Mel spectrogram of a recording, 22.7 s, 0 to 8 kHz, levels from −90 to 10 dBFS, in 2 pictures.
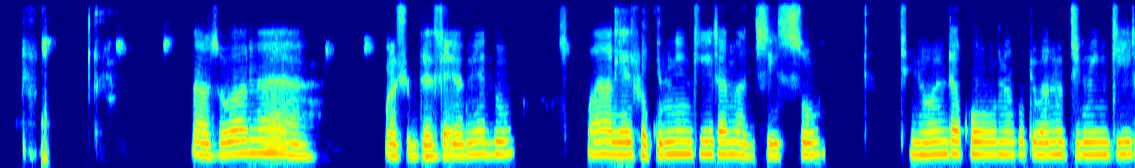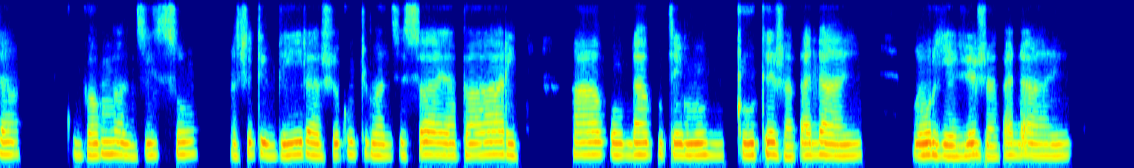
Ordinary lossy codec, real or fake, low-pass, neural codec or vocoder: Opus, 32 kbps; fake; 7.2 kHz; codec, 32 kHz, 1.9 kbps, SNAC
